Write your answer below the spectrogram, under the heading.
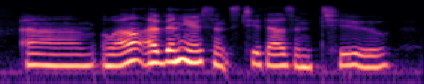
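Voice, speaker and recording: Very slow, drawn-out speech from a woman in an American accent. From US South, Middle Tennessee (Lawrenceburg). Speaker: musician. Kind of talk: casual interview chat.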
